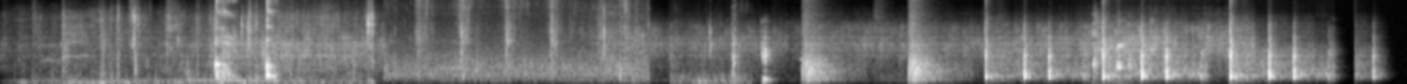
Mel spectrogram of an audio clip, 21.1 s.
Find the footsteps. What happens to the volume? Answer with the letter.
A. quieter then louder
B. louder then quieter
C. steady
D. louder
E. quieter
C.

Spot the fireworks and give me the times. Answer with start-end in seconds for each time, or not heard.
12.0-20.8.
